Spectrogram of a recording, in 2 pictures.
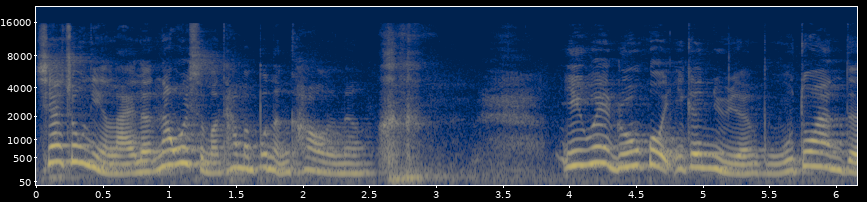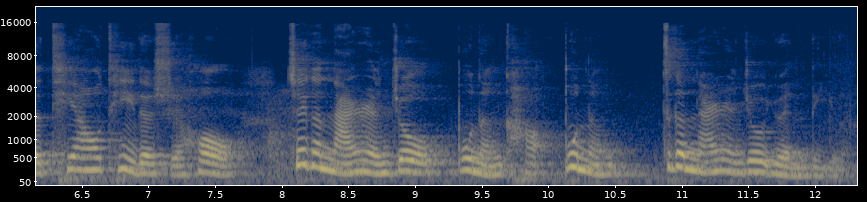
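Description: A woman in her fifties with a Taiwanese Mandarin accent, giving a public lecture on relationships. She tells personal stories in a lively way and acts out dialogue, often laughing. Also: on the high side, moderate pace, reverberant.

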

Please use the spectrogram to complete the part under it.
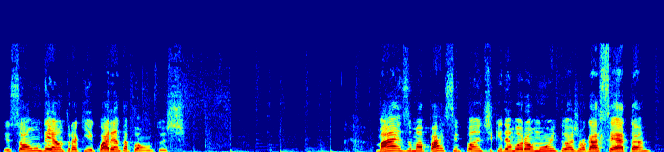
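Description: A woman hosts a live reaction stream in a high, bright-pitched voice, chatting and exclaiming as she reads viewer comments aloud. Her sound is dry and close, with faint music underneath. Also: normal speed, no room sound.

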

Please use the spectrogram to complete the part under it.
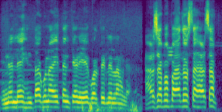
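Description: A man's voice: fairly high pitch, fairly even intonation, fast, soft background music, lightly acted, low-quality recording. A man playing a kind driver speaking with feeling about his friend. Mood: moved. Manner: earnest, moved. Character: fellow driver, kind and earnest.

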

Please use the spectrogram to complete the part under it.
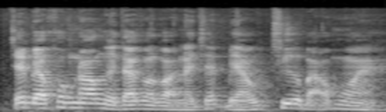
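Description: Male teacher, mid-pitched voice, dictates steadily and keeps checking in with the class. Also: animated, rapid-fire. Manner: dictating, often checking in with students. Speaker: chemistry teacher. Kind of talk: live online chemistry lesson.

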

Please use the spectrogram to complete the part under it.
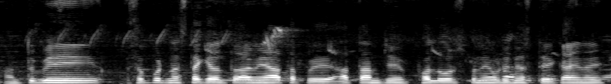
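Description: A young man from Maharashtra, a family vlogger, chatting casually and repetitively to his viewers outdoors by his house on a phone camera. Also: on the high side. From Maharashtra, India. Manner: chatty and repetitive, often calling loudly to his wife. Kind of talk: casual vlog talk to viewers.

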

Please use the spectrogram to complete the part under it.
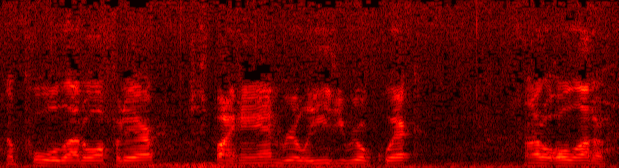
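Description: Despite a completely flat, medium-pitched delivery at a fairly quick pace, this fifty-something home cooking vlogger is enthusiastic, raving about fresh ingredients and repeating his catchphrases. He films on a handheld phone against a noisy background, sniffing and tasting food in his indoor kitchen and later at a grill on his outdoor deck.

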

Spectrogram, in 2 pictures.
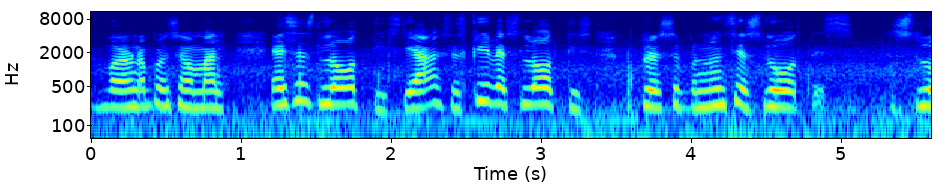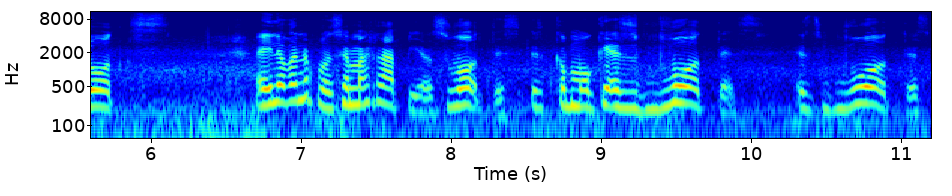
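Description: A woman's voice: on the high side, a little hiss or hum. A woman giving casual advice in a vlog, chatty and earnest, often repeating her pleas and laughing.

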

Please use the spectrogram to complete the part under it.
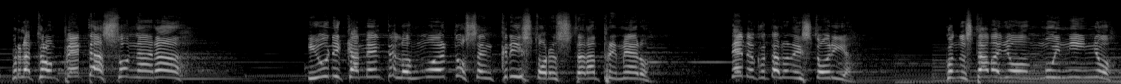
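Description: Male pastor, animated sermon storyteller; long church-hall echo with faint music underneath. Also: extremely high pitch, vocal fry. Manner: animated preaching with shouted bursts and sound effects.

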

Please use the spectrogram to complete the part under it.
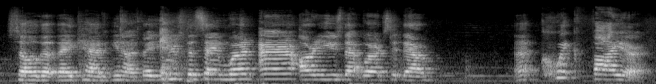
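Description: A woman leading a teacher training workshop, brisk and chatty, who keeps checking in with "right?". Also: on the high side, a bit bright, a little hiss or hum. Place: classroom. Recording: roomy classroom from far off.

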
